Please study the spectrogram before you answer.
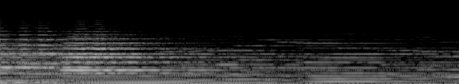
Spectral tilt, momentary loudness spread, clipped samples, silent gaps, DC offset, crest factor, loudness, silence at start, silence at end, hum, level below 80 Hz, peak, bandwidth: -6.5 dB/octave; 18 LU; under 0.1%; none; under 0.1%; 18 dB; -28 LUFS; 0 s; 0 s; none; -40 dBFS; -10 dBFS; 8.4 kHz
